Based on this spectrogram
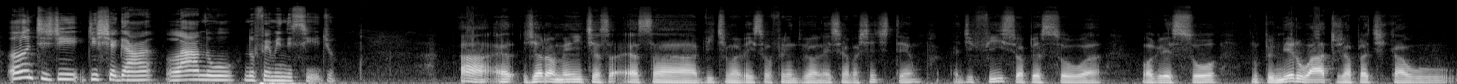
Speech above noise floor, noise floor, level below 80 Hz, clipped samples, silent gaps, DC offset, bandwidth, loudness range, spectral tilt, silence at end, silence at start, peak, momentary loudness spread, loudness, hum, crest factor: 26 dB; -39 dBFS; -30 dBFS; under 0.1%; none; under 0.1%; 15.5 kHz; 5 LU; -6.5 dB/octave; 0.05 s; 0.1 s; 0 dBFS; 11 LU; -14 LUFS; none; 14 dB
